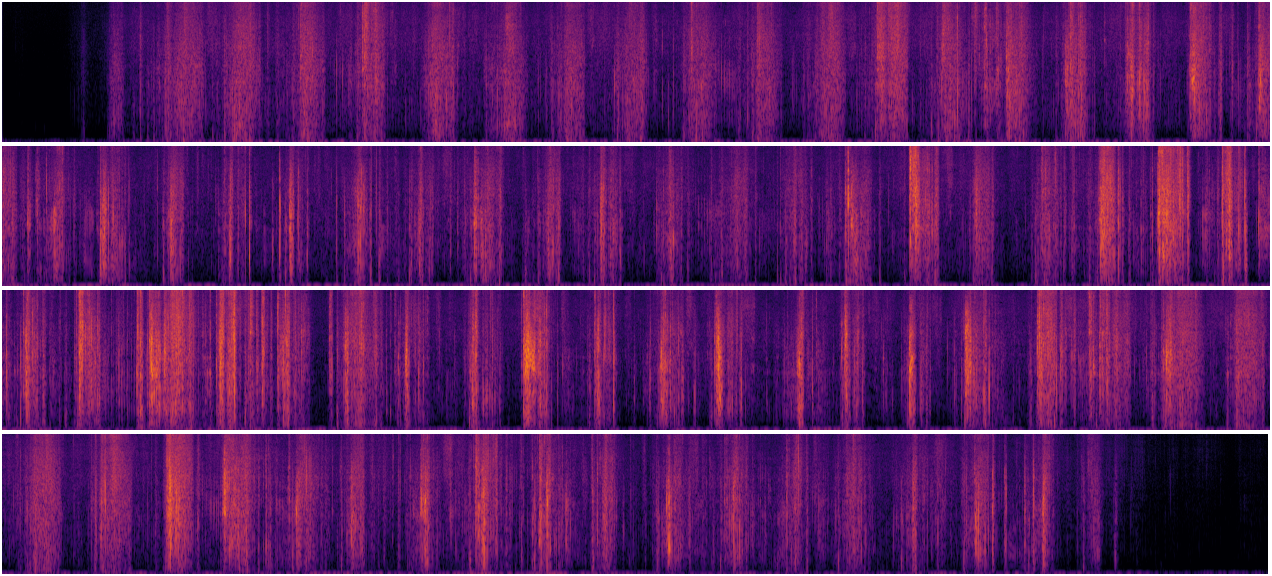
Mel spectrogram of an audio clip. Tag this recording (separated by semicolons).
crunch; field-recording; foley; footsteps; ice; nature; snow; snowshoes; winter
